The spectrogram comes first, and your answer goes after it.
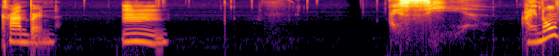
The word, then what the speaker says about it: Cranbourne: heal it yeah the suburb can born it's pronounced cranbourne um I see I know very little about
